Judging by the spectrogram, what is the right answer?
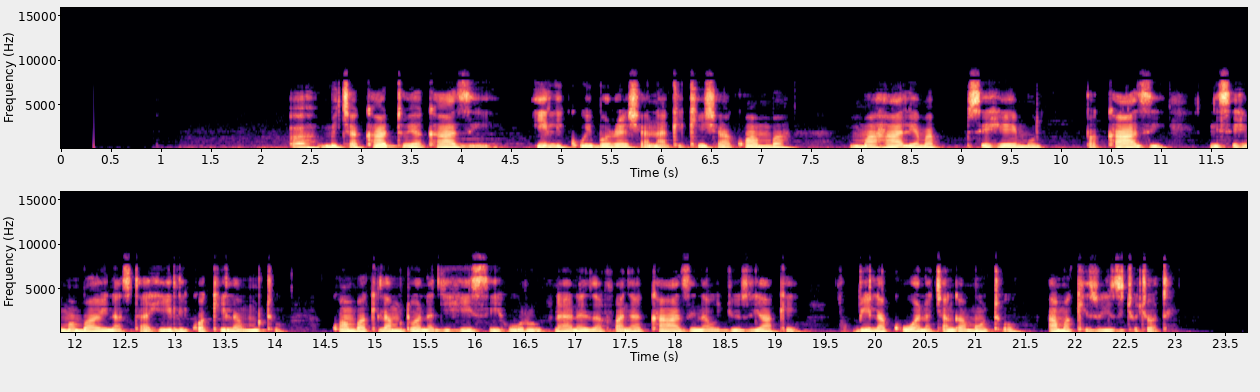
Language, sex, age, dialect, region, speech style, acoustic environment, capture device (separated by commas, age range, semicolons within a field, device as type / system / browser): Swahili, male, 25-34, Kenya - Mombasa, Kenya, focused, silence, desktop / Windows / Chrome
